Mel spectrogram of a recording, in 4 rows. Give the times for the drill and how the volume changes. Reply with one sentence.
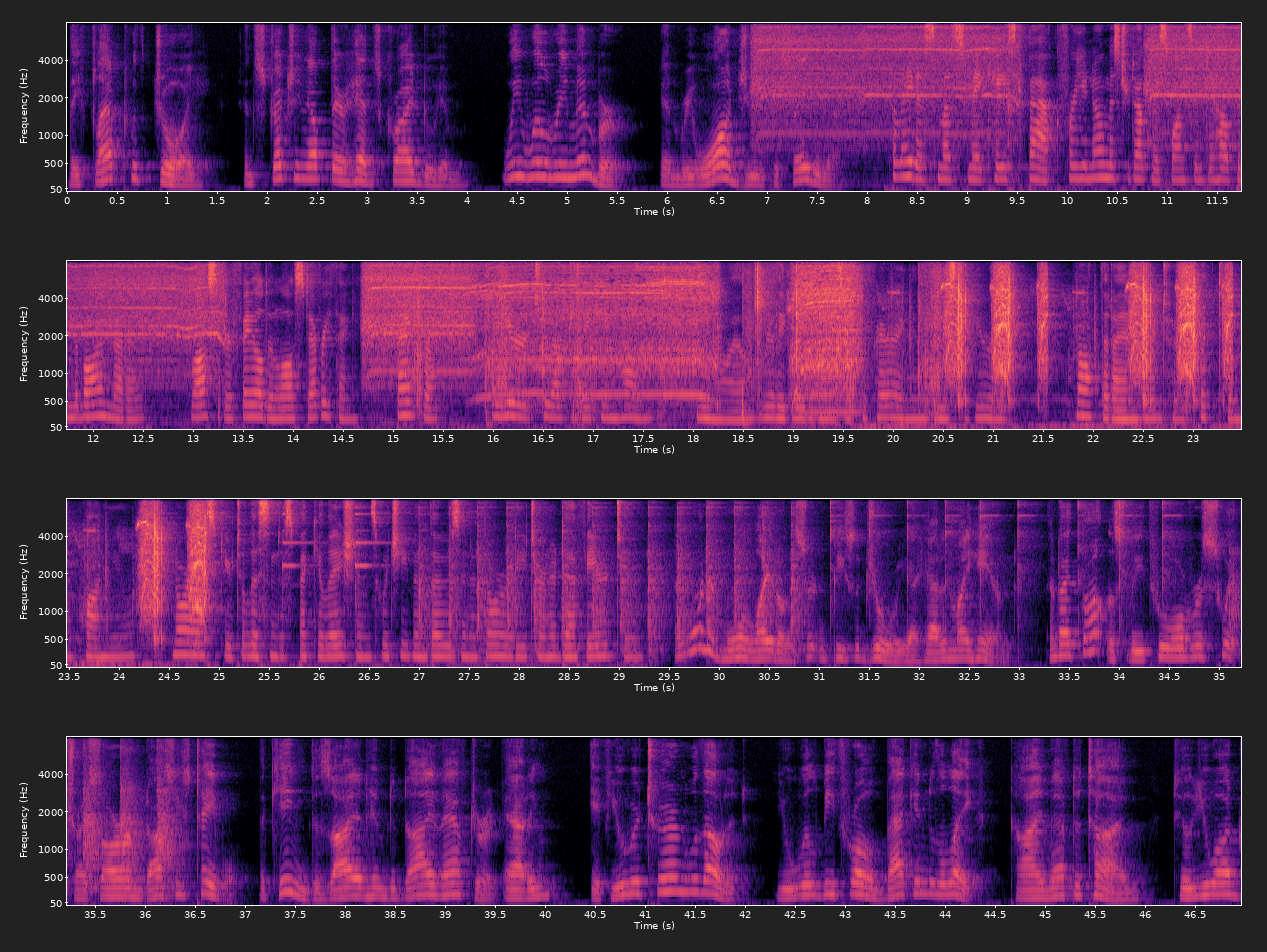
The drill can be heard from 6.6 to 24.9 s, getting louder.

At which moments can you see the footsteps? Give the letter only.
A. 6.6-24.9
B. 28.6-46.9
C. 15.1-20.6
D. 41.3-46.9
C.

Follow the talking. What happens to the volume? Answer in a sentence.
The volume of the talking stays about the same.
